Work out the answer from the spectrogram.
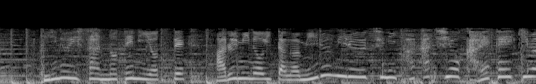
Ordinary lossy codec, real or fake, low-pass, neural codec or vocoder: none; real; 5.4 kHz; none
